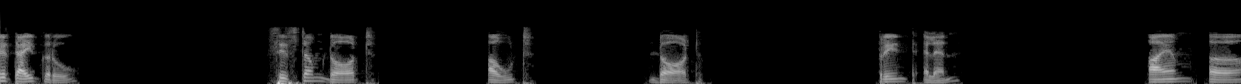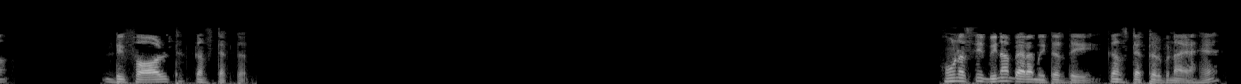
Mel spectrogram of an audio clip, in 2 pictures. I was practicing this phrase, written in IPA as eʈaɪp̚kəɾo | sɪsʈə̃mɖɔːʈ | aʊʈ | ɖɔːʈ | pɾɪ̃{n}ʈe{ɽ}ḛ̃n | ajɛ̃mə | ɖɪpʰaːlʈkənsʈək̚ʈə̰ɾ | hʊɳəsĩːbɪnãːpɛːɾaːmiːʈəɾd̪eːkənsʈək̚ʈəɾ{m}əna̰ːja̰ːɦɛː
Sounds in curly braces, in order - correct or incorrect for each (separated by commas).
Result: incorrect, incorrect, incorrect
